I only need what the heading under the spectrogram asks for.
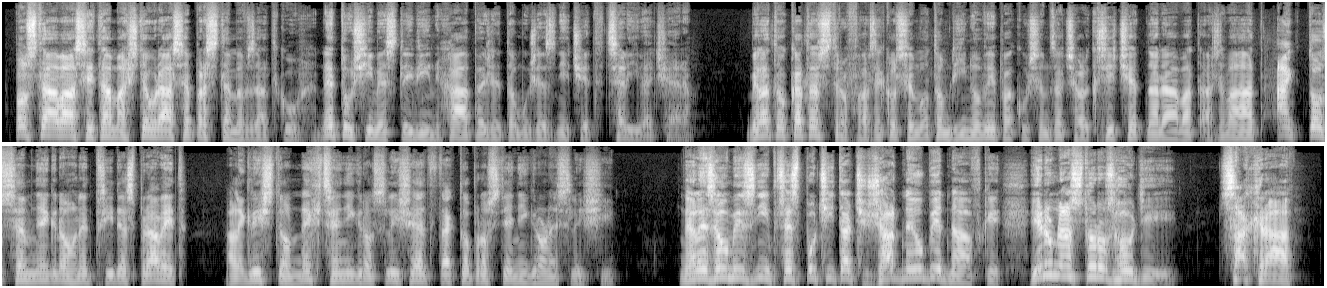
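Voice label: Male Czech drama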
